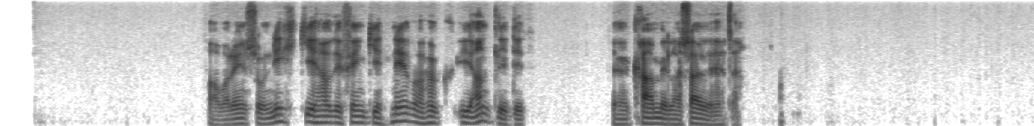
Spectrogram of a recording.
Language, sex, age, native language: Icelandic, male, 70-79, Icelandic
